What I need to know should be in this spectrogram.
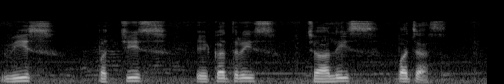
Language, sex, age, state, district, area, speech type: Gujarati, male, 18-30, Gujarat, Anand, urban, spontaneous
